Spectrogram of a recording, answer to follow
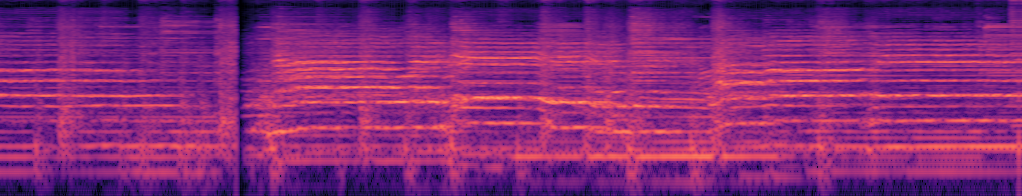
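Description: Voices singing a gospel hymn, with a dog howling along to the singing. The sound cuts out for an instant about two and a half seconds in, then the singing resumes a little louder.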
